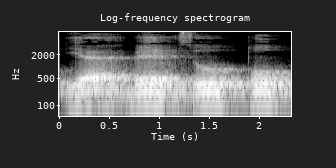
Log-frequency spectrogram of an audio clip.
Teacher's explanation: ത്വാഇന് തഫ്ഹീം കൊടുക്കണം, ഖവിയ അക്ഷരമാണ്.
